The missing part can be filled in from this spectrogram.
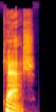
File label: "CASH", English; 3000 words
